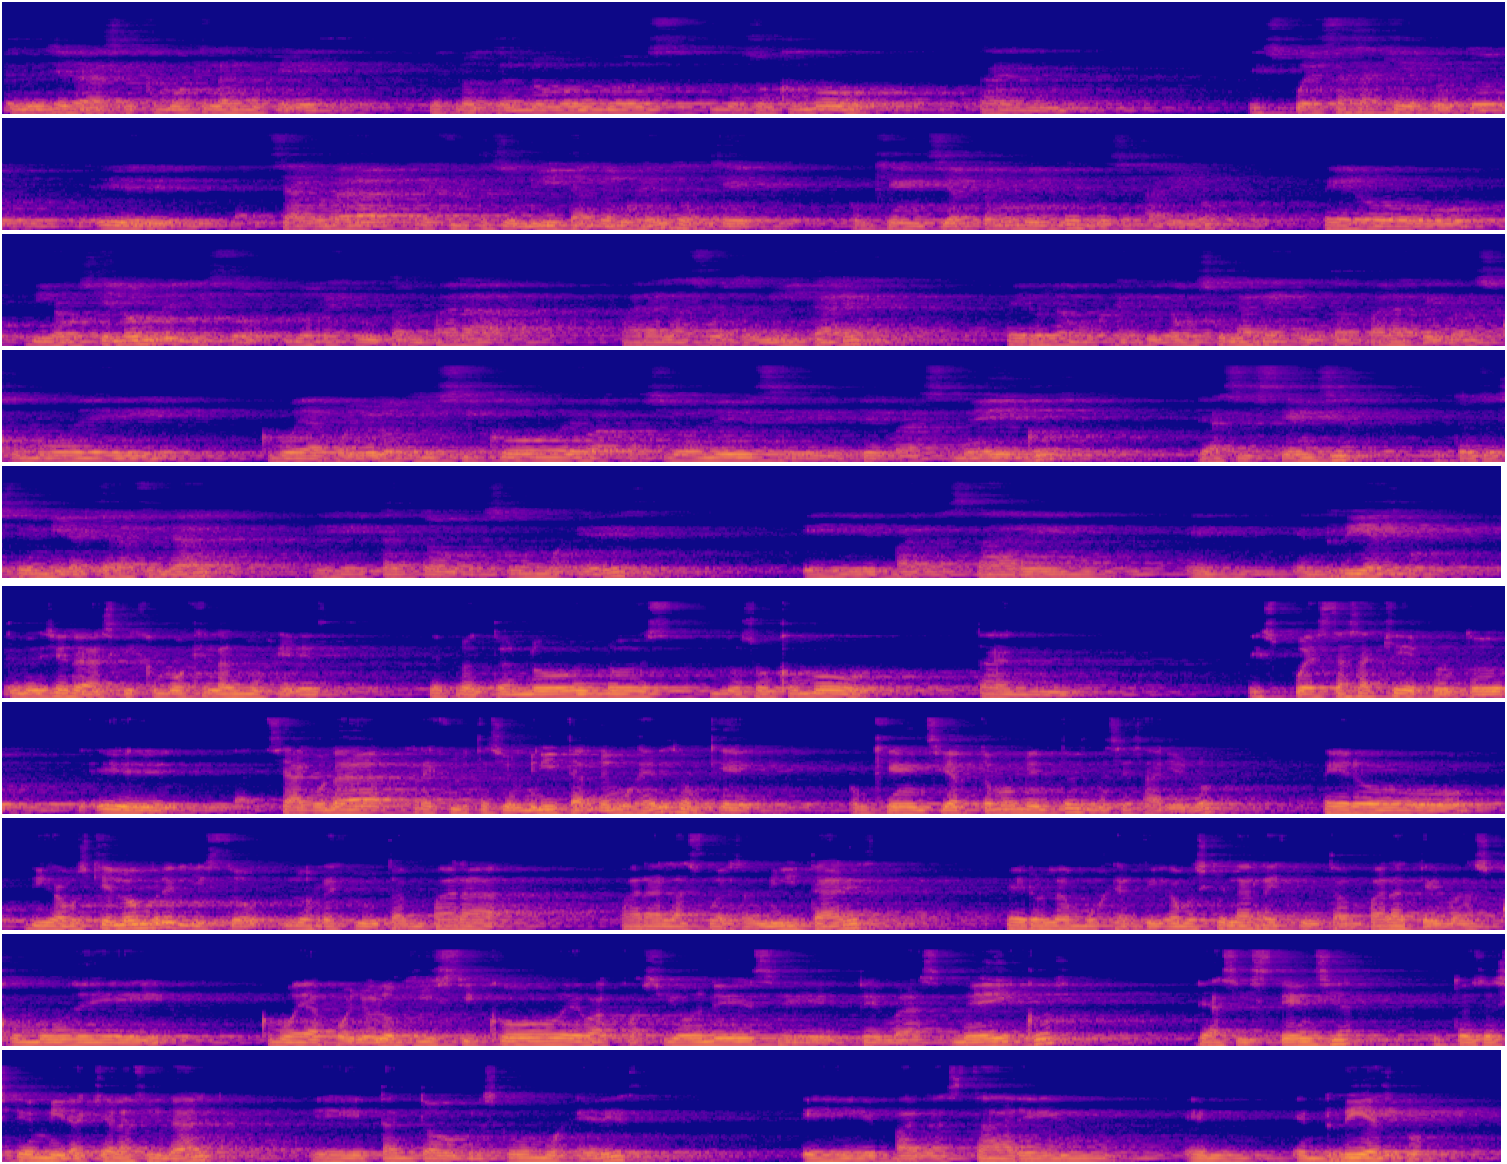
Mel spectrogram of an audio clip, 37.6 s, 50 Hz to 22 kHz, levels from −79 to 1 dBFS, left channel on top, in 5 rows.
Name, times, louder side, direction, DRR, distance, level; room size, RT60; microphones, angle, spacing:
voice 1, 0.0-1.6 2.1-4.4 4.9-5.5 6.2-7.6 7.9-8.4 8.7-11.3 11.8-13.6 14.1-14.9 15.1-17.5 18.1-19.4 20.0-23.4 23.8-27.9 28.5-29.3 29.7-31.1 31.6-33.2 34.0-35.7 36.0-37.2, right 4 dB, 65° right, 4 dB, 0.4 m, -29 dB
11.5 x 5.6 x 4.1 m, 2.8 s
head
